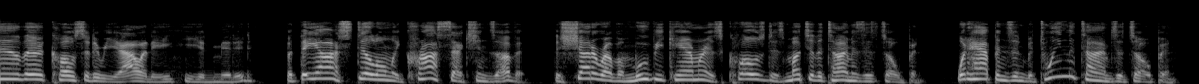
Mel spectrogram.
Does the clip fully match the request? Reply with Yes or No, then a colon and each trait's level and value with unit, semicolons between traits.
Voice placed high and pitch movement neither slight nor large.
No: high, 195 Hz; wide, 8.4 semitones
